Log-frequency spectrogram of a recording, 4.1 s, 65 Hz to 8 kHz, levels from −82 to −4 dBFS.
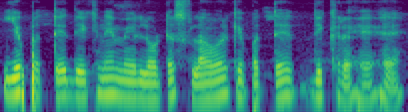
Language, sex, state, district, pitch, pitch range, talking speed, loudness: Hindi, male, Mizoram, Aizawl, 125 Hz, 115-135 Hz, 160 wpm, -21 LUFS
